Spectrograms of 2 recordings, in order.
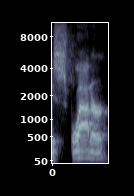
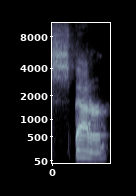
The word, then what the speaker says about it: spatter: A lot of people mispronounce it, say splatter with an L. It's spatter.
